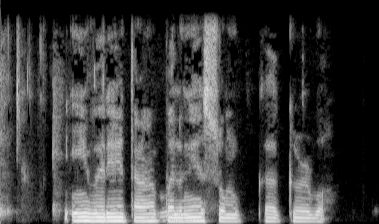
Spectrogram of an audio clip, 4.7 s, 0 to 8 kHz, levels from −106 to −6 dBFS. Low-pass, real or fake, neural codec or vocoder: 7.2 kHz; real; none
